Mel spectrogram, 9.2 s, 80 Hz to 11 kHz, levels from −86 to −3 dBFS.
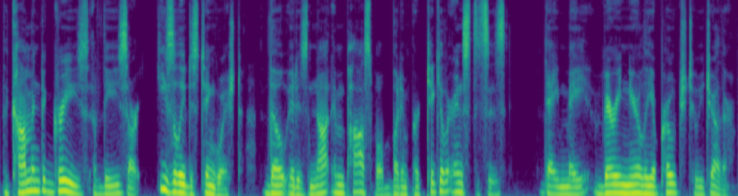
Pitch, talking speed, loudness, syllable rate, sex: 130 Hz, 165 wpm, -18 LUFS, 5.6 syllables/s, male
